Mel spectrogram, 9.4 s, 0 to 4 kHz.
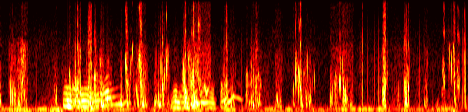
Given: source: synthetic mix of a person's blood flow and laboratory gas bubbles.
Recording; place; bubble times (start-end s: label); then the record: Doppler ultrasound of blood flow; subclavian vein
0.00-0.03 s: bubbles
0.17-0.56 s: bubbles
1.04-1.14 s: bubbles
1.33-1.65 s: bubbles
1.71-2.25 s: bubbles
2.38-2.46 s: bubbles
2.49-2.98 s: bubbles
3.06-3.41 s: bubbles
3.48-3.53 s: bubbles
3.61-4.21 s: bubbles
4.38-4.71 s: bubbles
4.89-5.23 s: bubbles
5.48-5.64 s: bubbles
5.82-6.31 s: bubbles
6.58-7.06 s: bubbles
7.61-7.76 s: bubbles
7.79-8.22 s: bubbles
8.47-8.55 s: bubbles
8.82-8.91 s: bubbles
8.95-9.19 s: bubbles
From the record:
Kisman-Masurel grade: 232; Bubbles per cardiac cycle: several, 3 to 8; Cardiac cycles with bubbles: 50 to 99%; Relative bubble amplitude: moderate (0.250 to 0.450); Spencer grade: 3 (all of the cardiac periods contain showers or single bubble signals, but not dominating or overriding the cardiac motion signals); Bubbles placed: anywhere in the cardiac cycle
